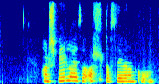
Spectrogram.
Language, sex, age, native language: Icelandic, female, 11, Icelandic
